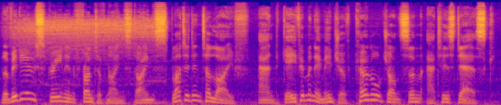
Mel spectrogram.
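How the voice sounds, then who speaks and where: A man's voice: medium pitch, big pitch swings, moderate pace, darkish tone, a little hiss or hum. A man reading scripted dramatic narration for a fan-made audio drama.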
